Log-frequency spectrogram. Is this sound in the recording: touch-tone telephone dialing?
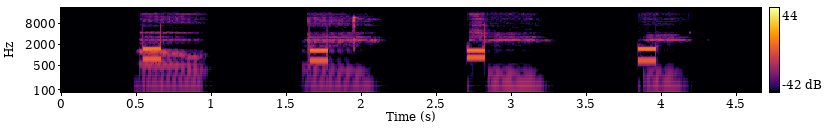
yes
